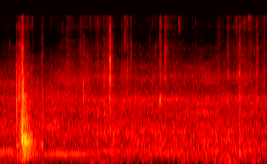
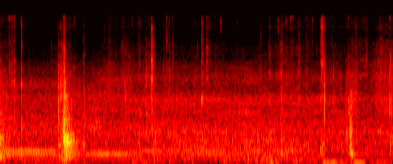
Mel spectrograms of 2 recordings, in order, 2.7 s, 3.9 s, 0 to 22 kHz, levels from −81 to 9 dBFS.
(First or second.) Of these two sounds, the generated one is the first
